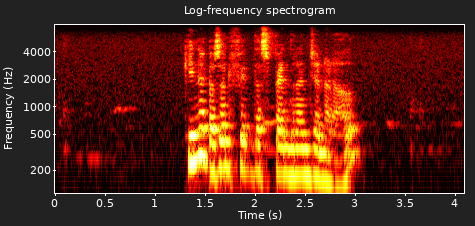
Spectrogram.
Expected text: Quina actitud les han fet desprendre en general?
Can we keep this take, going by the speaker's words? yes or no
no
